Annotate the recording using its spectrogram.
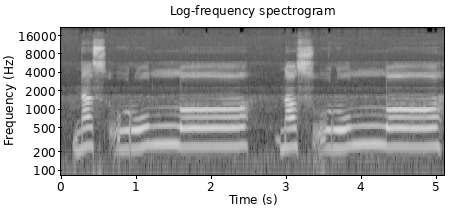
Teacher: یہ بھی تجوید کا قاعدہ ہے کہ تشدید والا حرف جو ہے وہ 2 بار پڑھا جاتا ہے، ایک مرتبہ پچھلے حرف سے، پچھلے متحرک حرف سے ملا کر، اور ایک دفعہ اپنی حرکت کے مطابق۔ یہاں پر لام 2 بار پڑھا گیا، ایک دفعہ لام کو را کے ساتھ ملا کر پڑھا ہم نے، اور ایک دفعہ لام کو اپنی حرکت کے مطابق۔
